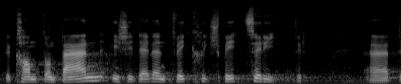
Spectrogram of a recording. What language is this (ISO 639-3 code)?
gsw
